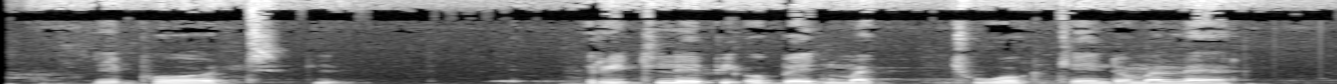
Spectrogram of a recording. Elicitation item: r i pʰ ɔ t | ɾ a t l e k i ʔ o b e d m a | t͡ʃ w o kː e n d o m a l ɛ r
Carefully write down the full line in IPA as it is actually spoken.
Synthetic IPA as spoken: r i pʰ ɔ t | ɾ i t l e p i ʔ o b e d m a | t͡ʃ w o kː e n d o m a l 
